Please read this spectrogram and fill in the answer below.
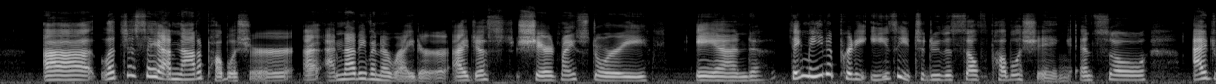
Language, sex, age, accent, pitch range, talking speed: English, female, 50-69, American, 185-245 Hz, 155 wpm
